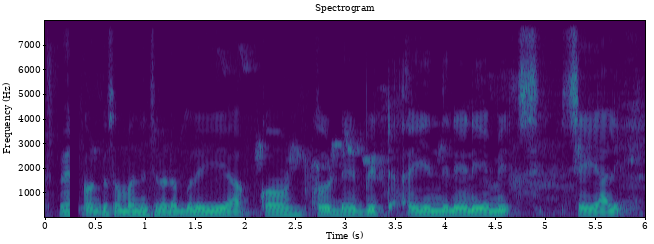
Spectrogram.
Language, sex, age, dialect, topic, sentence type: Telugu, male, 18-24, Southern, banking, question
